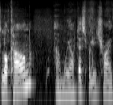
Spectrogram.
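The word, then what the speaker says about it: Laugharne: So we're told this is pronounced Locarn, and we are desperately trying to improve our Welsh pronunciation, having lived here for 3 years.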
